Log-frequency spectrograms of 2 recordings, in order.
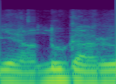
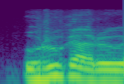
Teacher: a confusion of liquid consonants, the L and the R. That's pretty common in Louisiana French.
